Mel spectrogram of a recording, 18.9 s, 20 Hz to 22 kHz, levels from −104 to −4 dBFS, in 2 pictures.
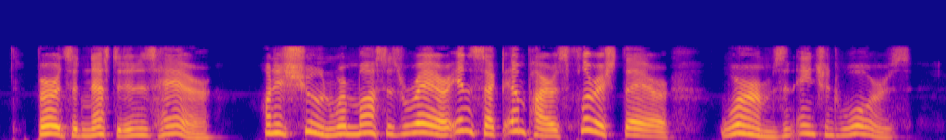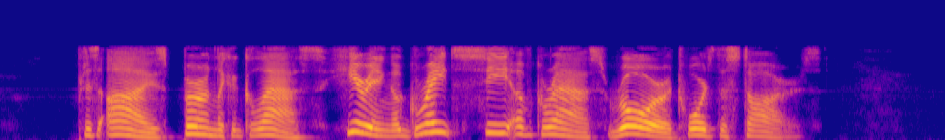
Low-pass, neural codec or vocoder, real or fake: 5.4 kHz; none; real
